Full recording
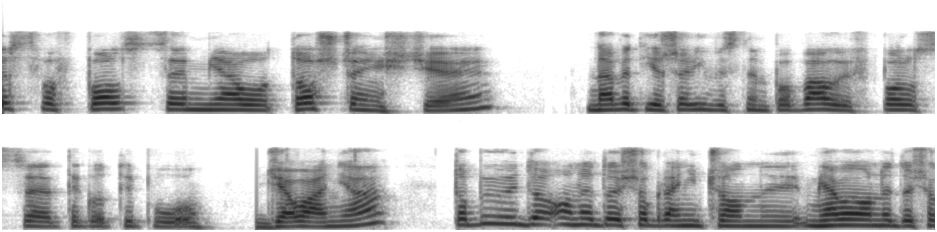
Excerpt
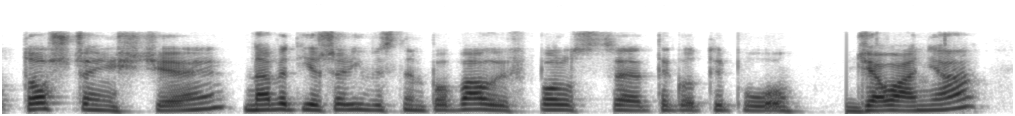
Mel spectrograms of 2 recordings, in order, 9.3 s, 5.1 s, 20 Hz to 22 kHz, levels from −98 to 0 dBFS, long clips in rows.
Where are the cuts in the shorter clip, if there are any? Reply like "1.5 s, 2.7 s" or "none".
1.2 s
